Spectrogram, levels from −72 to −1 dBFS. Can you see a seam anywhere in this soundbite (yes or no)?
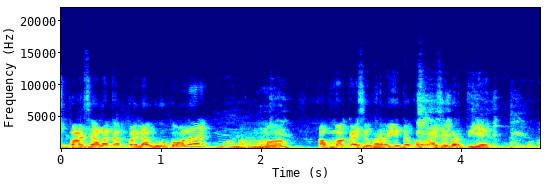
no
